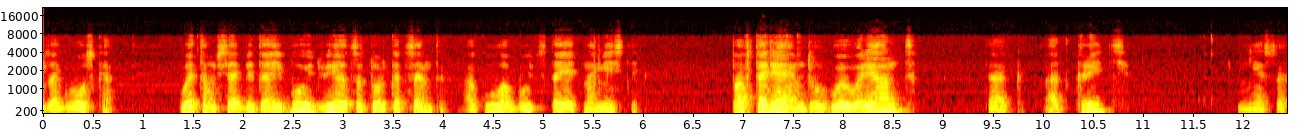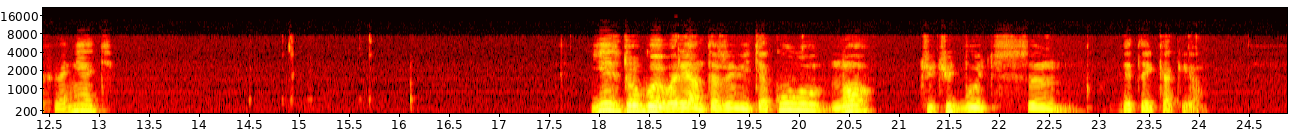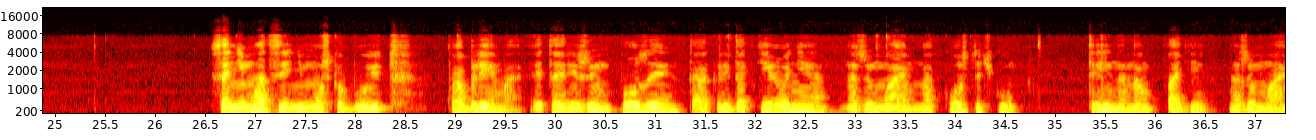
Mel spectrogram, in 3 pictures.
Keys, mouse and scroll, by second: 1.6-2.7 scroll down 2, 4.0 scroll up 2, 7.4 click.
